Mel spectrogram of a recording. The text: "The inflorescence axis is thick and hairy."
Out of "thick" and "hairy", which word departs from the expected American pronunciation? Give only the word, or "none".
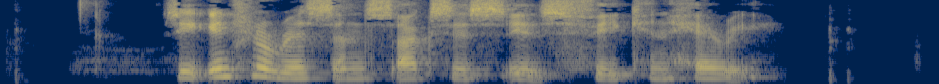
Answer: thick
